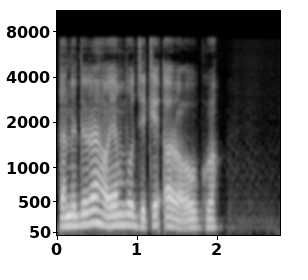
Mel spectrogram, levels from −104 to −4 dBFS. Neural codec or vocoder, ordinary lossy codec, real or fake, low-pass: codec, 16 kHz, 1 kbps, FunCodec, trained on Chinese and English, 50 frames a second; none; fake; 7.2 kHz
